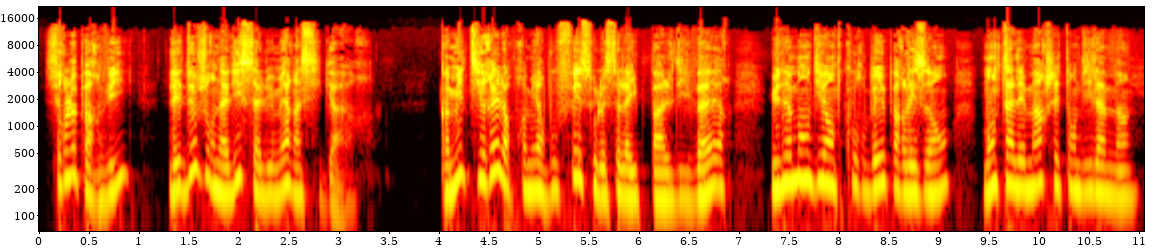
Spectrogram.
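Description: A man narrating a novel in a measured, expressive way. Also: sits high, no room sound, studio quality. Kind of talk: scripted audiobook narration.

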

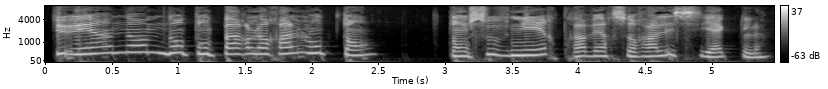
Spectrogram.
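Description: An eerie old beggar woman reading palms in a storybook tale. Her voice climbs high and quavers with a mysterious, prophetic edge. The sound is dry and close. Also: measured pace, bright, forceful tone, dry recording, full character voice. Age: older.

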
